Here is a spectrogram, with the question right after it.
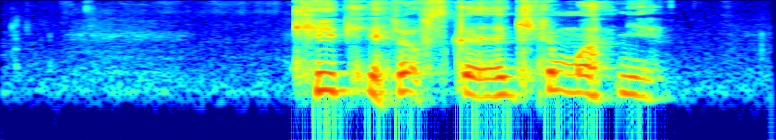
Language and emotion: Russian, sad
